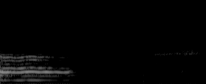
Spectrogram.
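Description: A woman singing a Tagin gospel song unaccompanied holds the last note of a line for under a second, then a short pause before the next line.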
